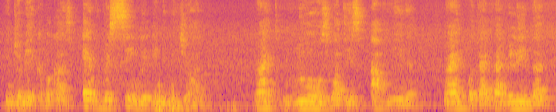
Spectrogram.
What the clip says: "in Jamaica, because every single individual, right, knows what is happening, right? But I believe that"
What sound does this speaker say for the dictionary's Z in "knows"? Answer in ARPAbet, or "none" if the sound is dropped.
Z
